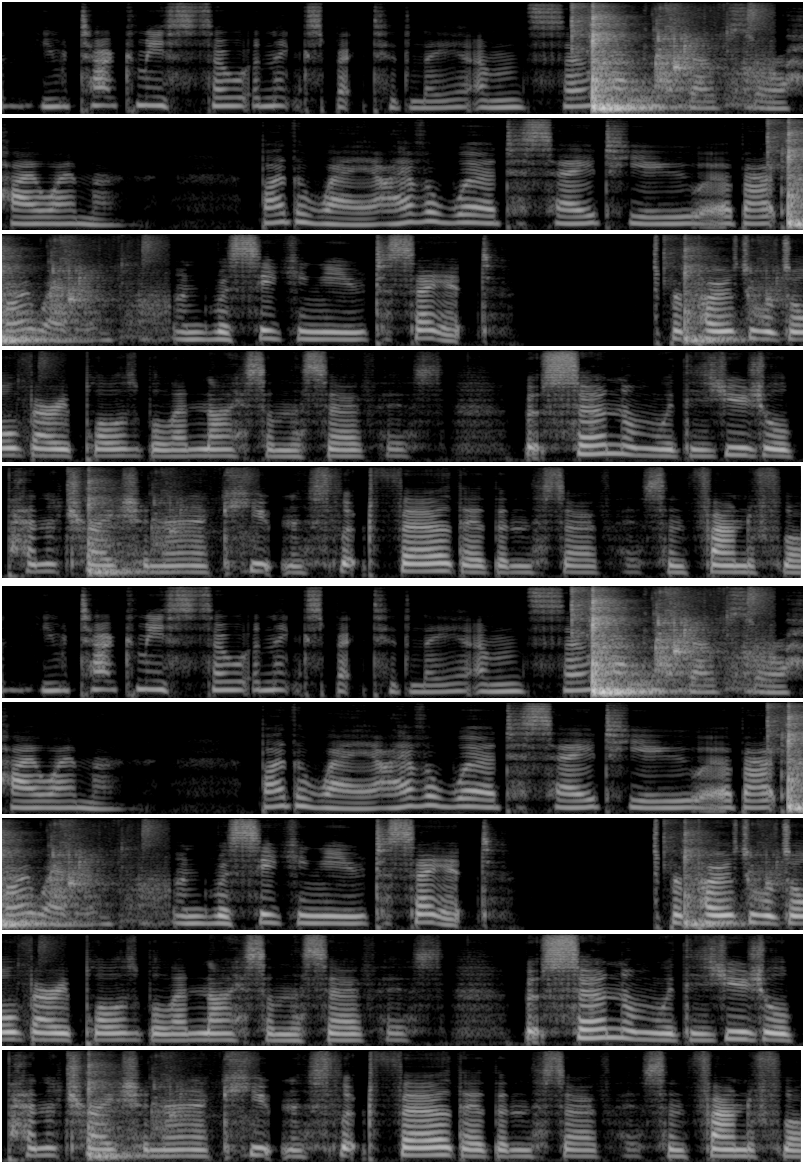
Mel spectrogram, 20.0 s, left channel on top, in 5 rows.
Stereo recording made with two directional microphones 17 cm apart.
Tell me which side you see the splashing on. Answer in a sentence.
You can hear the splashing in the centre.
